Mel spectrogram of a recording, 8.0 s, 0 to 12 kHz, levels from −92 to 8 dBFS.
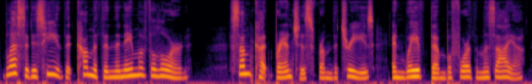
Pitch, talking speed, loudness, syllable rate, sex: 210 Hz, 175 wpm, -19 LUFS, 4.3 syllables/s, female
